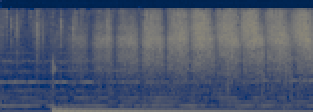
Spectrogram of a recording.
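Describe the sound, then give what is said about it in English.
Sanding a wooden window frame: a low, steady droning hum starts abruptly and carries on loud, overlaid by rhythmic rasping strokes of abrasive on wood, slowly easing off in level toward the end. “sands down a wooden window frame”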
